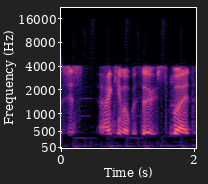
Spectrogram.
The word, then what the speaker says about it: Thrst: T-H-R-S-T. Yeah, it's kind of cool the way it's spelled. I get a lot of people saying first coffee. And after the third time of correcting, I'm just like, yeah, first.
